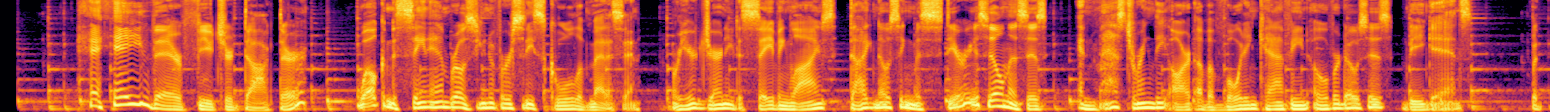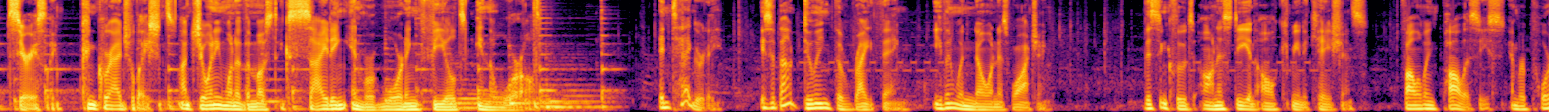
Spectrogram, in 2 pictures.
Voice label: eLearning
